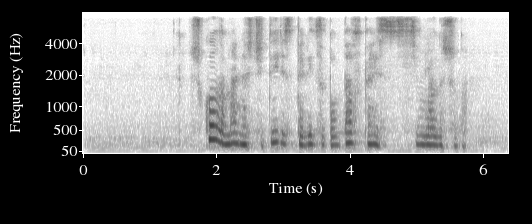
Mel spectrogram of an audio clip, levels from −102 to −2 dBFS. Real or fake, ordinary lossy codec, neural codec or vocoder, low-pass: fake; AAC, 32 kbps; autoencoder, 22.05 kHz, a latent of 192 numbers a frame, VITS, trained on one speaker; 7.2 kHz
